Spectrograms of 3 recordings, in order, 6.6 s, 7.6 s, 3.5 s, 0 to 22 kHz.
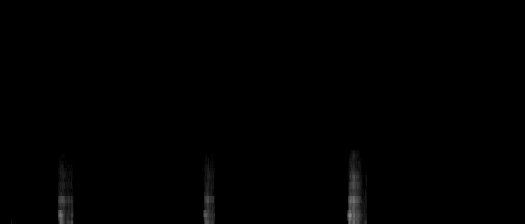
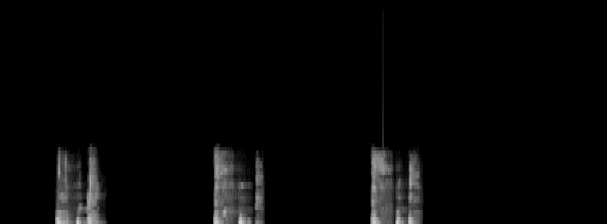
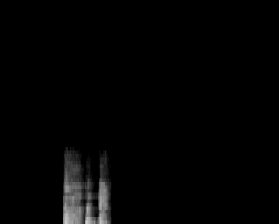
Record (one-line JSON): {"exhalation_length": "6.6 s", "exhalation_amplitude": 1627, "exhalation_signal_mean_std_ratio": 0.14, "three_cough_length": "7.6 s", "three_cough_amplitude": 27230, "three_cough_signal_mean_std_ratio": 0.24, "cough_length": "3.5 s", "cough_amplitude": 26144, "cough_signal_mean_std_ratio": 0.21, "survey_phase": "beta (2021-08-13 to 2022-03-07)", "age": "45-64", "gender": "Female", "wearing_mask": "No", "symptom_none": true, "smoker_status": "Never smoked", "respiratory_condition_asthma": false, "respiratory_condition_other": false, "recruitment_source": "REACT", "submission_delay": "2 days", "covid_test_result": "Negative", "covid_test_method": "RT-qPCR", "influenza_a_test_result": "Negative", "influenza_b_test_result": "Negative"}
